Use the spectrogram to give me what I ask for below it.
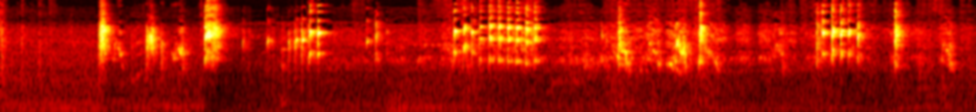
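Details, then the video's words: Lovebirds calling: scattered sharp, high squeaky chirps and short chattering bursts separated by pauses, with a faint low hum at the start. "Love Birds HD Sounds"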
